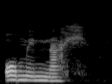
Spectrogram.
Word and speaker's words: homenaje: El homenaje. Y recuerden, la H aquí tampoco se pronuncia, no decimos homenaje. La H es muda, como si no estuviera en este caso.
